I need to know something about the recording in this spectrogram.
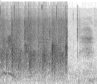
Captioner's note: applause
